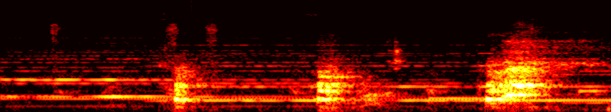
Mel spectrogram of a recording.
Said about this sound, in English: So we've got some barky dogs.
